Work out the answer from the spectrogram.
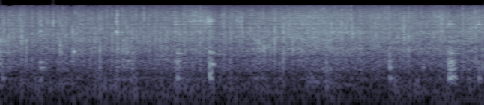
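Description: Onions, whole spices and ginger-garlic and green chilli pastes sizzling in hot oil in a metal kadai, stirred with a metal spatula that knocks and scrapes against the pan a few times.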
